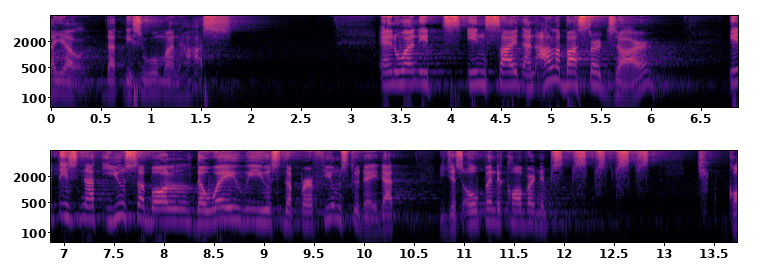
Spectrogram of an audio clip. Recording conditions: large echoing room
